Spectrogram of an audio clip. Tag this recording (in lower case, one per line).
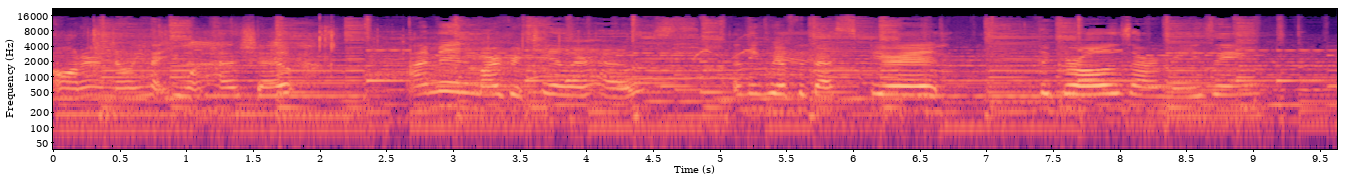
music
speech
